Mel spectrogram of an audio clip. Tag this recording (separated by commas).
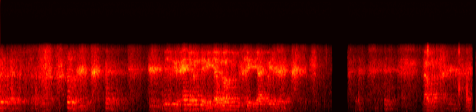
Speech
